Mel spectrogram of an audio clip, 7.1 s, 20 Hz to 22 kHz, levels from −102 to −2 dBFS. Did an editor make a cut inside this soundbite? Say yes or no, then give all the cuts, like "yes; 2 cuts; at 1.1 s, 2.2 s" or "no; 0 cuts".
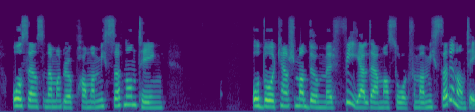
yes; 2 cuts; at 0.9 s, 5.5 s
